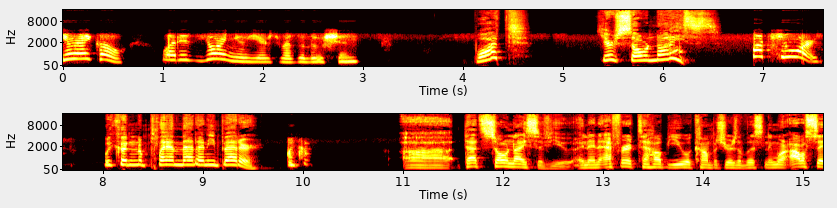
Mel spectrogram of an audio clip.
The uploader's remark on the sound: Beautiful Anonymous fans called in for a series of brief one minute calls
